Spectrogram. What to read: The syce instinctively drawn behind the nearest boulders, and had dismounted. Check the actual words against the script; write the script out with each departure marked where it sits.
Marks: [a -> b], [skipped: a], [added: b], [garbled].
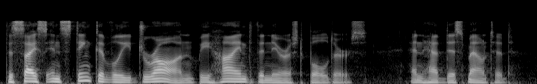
The syce instinctively drawn behind the nearest boulders, and had dismounted.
